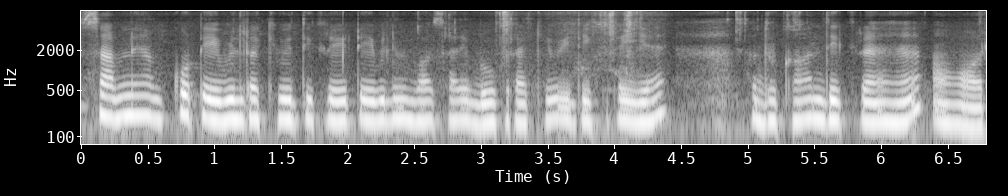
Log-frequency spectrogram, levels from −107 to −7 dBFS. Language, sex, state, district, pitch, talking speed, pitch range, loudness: Hindi, female, Chhattisgarh, Raigarh, 175 Hz, 210 wpm, 165-180 Hz, -16 LUFS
